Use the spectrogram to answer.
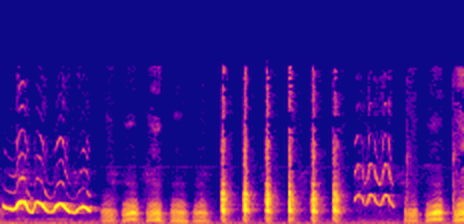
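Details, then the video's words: Energetic Javan myna song full of mimicked fill-ins, a training master for other mynas: a looping wavering whistle, a steady series of about ten sharp rasping notes, then another wavering whistle. "Jalak Kebo Gacor Full Isian Jalak Apapun Yang Dengar Wajib Ikut Bunyi"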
